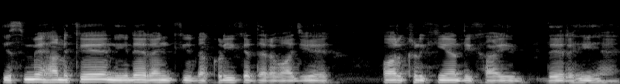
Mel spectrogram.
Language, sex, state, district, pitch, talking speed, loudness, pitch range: Hindi, male, Jharkhand, Ranchi, 95 Hz, 135 wpm, -16 LUFS, 90-100 Hz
